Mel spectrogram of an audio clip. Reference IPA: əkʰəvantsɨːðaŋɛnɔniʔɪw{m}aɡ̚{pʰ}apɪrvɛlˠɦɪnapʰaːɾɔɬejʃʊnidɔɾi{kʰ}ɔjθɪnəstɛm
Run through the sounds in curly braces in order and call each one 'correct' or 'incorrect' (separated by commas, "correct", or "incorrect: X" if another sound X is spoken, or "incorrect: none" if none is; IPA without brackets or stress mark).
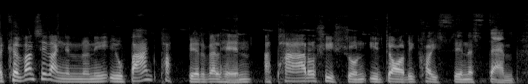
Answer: incorrect: b, correct, correct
